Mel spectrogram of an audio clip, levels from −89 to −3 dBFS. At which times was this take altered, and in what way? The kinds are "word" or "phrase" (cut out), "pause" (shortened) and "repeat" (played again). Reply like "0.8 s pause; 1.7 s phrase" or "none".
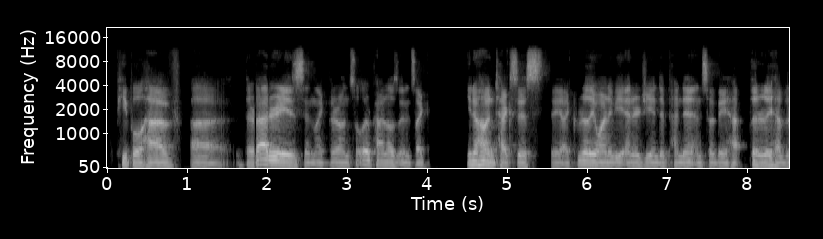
1.0 s pause; 1.8 s word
